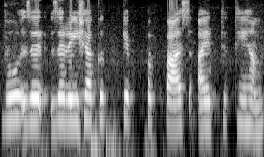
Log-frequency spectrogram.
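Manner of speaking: slow, broken stammer; girl stammering to a stranger; stuttering. Acted. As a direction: get stuck on each word's first sound. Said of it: "وہ بولتی ہی اس طرح".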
